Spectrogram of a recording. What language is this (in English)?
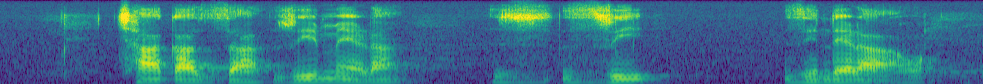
Venda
